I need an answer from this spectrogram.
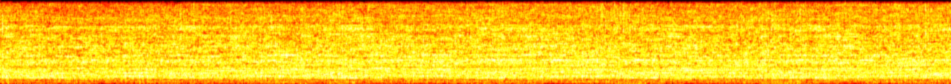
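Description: Black+Decker electric hand mixer running steadily at medium speed with a steady motor whine, its beaters mixing wet ingredients into flour in a glass bowl.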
